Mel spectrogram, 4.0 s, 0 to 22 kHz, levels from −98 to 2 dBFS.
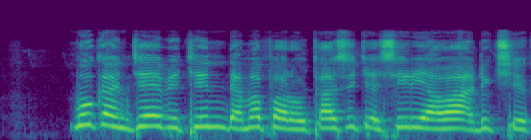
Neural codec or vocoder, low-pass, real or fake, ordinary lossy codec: none; 9.9 kHz; real; none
